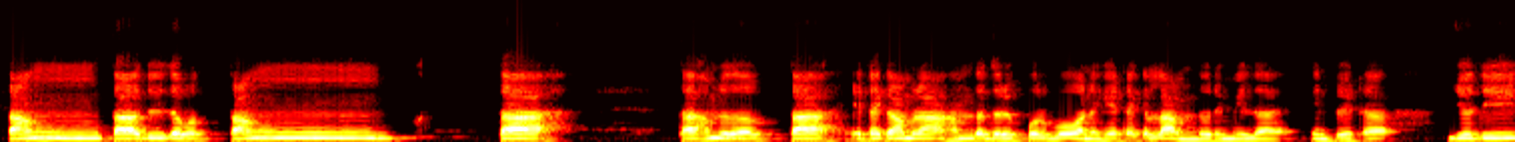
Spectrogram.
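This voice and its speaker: A man in a step-by-step recitation lesson spells out letters and vowel marks one at a time. His delivery stays level and unhurried, with little rise or fall. The sound is thin and boxy, as if through a phone. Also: mid-range voice, narrow, tinny audio. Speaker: Quran reading teacher.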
